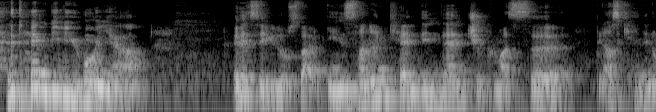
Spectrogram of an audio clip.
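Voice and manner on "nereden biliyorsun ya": high, hammed-up incredulous question; comic exasperation; exasperated disbelief. Repeats retort, exaggerated with laugh.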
